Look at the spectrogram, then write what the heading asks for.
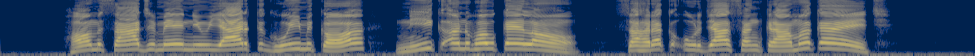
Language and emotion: Maithili, happy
